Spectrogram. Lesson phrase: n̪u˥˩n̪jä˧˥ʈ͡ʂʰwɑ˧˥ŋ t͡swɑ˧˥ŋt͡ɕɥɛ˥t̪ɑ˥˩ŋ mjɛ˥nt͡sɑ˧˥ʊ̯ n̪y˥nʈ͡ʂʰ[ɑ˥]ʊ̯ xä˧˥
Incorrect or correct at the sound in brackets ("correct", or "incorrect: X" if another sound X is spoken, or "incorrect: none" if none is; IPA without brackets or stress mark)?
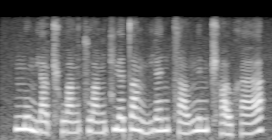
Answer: incorrect: ɑ̰˨˩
